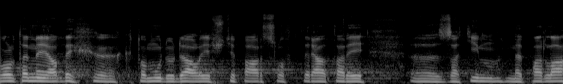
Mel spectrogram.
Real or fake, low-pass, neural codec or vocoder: real; 10.8 kHz; none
